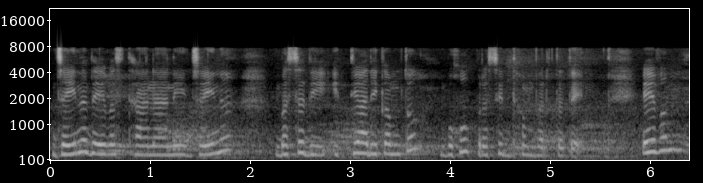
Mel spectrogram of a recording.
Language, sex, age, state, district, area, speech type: Sanskrit, female, 18-30, Karnataka, Udupi, rural, spontaneous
